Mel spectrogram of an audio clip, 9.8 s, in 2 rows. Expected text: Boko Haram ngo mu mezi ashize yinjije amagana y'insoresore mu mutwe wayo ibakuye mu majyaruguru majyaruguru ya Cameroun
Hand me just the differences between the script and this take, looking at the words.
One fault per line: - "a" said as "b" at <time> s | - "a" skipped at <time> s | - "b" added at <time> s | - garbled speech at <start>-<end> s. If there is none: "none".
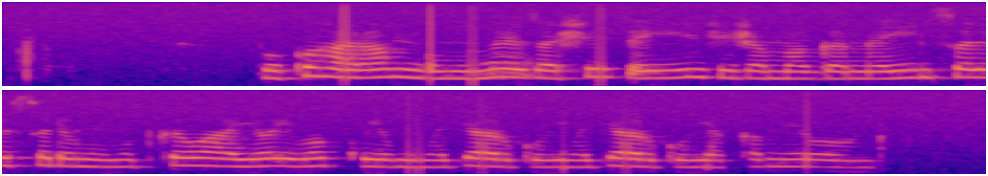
none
